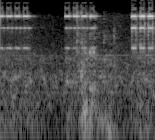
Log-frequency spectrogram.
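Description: A reading timer alarm goes off in three short bursts of rapid high electronic beeping, separated by brief pauses, close and fairly loud.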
